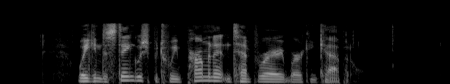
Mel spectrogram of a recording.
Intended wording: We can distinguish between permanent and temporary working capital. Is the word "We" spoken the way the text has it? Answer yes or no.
yes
